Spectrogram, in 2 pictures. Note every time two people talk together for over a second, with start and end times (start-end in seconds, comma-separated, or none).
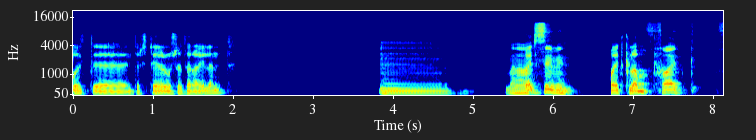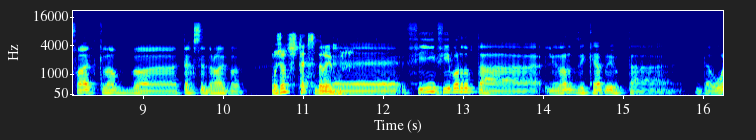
none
